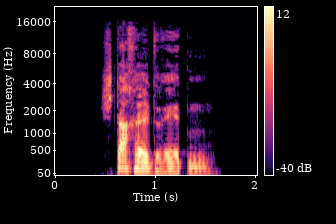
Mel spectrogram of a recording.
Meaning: dative plural of Stacheldraht
- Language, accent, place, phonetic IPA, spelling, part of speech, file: German, Germany, Berlin, [ˈʃtaxl̩ˌdʁɛːtn̩], Stacheldrähten, noun, De-Stacheldrähten.ogg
